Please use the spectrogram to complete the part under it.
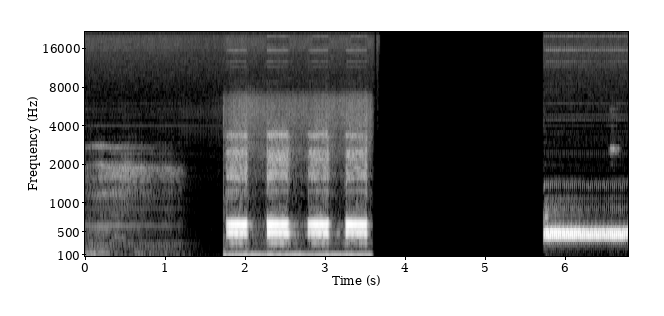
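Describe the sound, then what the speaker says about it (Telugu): A phone call rings out with four short, evenly spaced tonal bursts of ringback tone, preceded by a fading tone and followed after a pause by a steady tone, all clear and alone. "రింగ్ అవుతుంది."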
